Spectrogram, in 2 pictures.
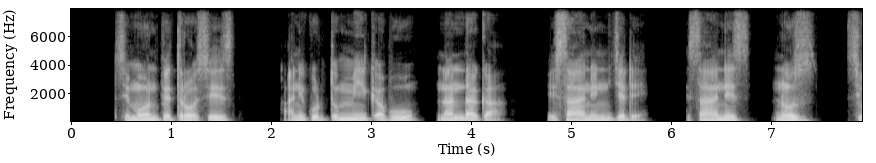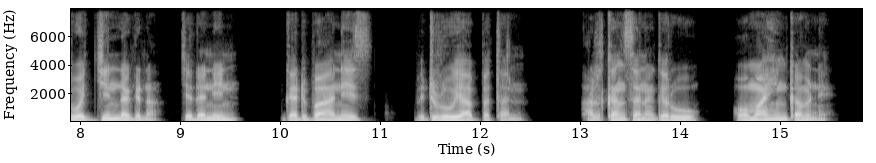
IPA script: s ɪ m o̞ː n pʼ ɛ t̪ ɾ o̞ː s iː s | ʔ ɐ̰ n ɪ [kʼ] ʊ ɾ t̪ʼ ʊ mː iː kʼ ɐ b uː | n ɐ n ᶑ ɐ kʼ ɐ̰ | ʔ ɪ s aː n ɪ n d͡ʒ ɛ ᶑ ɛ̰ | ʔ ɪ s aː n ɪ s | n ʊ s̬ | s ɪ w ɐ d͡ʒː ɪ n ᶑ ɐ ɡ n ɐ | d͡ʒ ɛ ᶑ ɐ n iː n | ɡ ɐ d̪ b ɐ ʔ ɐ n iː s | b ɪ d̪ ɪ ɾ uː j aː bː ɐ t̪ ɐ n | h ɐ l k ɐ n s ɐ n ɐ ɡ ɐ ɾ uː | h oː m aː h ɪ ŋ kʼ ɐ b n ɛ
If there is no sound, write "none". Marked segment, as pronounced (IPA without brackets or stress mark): kʼ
